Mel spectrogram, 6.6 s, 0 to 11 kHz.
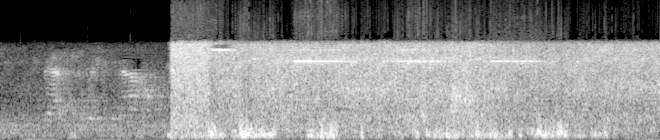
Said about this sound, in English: That's a hell of an explosion. Oh, yeah. Oh, yeah. So, nonetheless, the bomb went off at 6:29 a.m., severely damaging the AT&T building and affecting about 40 other businesses down there.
